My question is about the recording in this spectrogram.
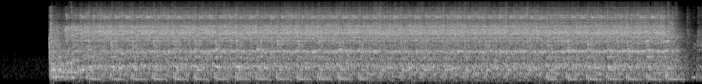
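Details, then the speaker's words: Craftsman YT4000 riding mower engine, after unblocking the fuel line (fuel pump first suspected): gas seen reaching the carb, fuel freshness doubted; starter whirs with fast, even chug for about six seconds, never catches; cranks but no start. "All right, I see gas coming up. Carb, so hopefully it'll kick off here in a second."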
